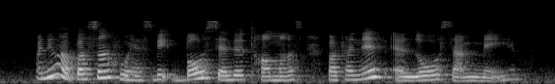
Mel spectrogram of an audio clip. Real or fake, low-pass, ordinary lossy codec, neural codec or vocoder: real; none; none; none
